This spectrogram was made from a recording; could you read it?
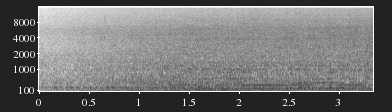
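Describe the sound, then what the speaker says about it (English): Garden irrigation nozzles in a seedling bed spray water in a steady broadband hiss that swells over the first second and then holds loud and continuous, with no talk. "I turn the little black nozzle that's on them, turn them up, and the water starts"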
